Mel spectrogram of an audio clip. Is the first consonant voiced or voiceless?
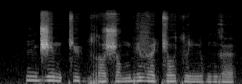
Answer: voiced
